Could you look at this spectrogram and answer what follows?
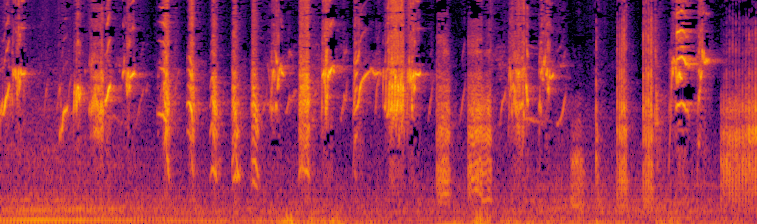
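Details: Morning song of a white-eyed Javan myna used to prompt other birds: rapid string of squawky chirps, slurred whistles and rasping notes, low hum early on.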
